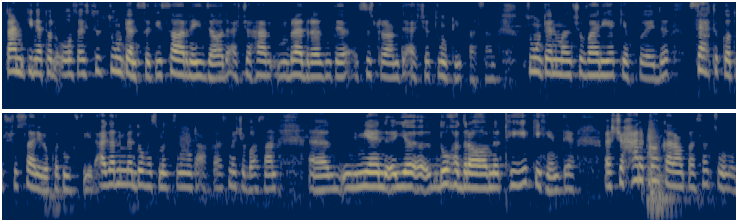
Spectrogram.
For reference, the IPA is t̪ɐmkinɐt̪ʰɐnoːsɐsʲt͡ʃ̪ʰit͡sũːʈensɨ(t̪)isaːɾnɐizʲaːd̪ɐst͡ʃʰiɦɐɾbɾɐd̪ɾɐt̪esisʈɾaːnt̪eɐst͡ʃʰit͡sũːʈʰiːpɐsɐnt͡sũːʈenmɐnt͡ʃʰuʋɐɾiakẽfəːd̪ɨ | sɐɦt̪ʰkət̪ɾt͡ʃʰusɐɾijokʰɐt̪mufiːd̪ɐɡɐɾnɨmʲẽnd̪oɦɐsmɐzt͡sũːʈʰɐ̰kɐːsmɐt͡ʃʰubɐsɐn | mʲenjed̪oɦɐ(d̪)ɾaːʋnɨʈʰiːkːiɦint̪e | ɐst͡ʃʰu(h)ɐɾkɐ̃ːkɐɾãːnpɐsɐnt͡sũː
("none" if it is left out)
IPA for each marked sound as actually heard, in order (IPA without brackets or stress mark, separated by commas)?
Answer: t̪, d̪, h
